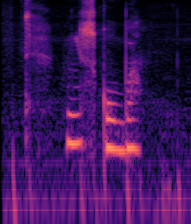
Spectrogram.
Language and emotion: Russian, neutral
